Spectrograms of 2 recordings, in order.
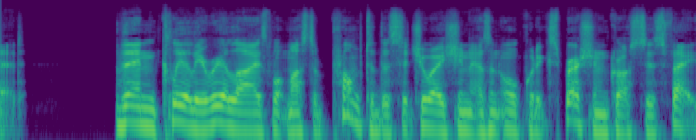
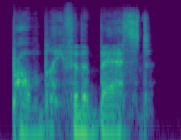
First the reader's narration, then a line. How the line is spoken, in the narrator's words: Jason confided quietly in Sophie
